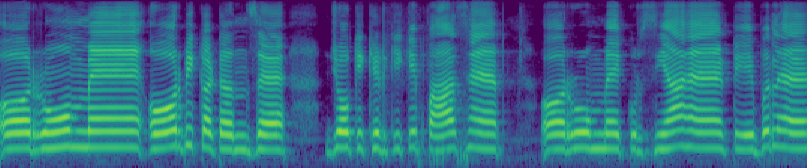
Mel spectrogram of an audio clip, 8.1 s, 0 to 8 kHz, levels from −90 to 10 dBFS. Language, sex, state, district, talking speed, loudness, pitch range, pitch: Hindi, female, Maharashtra, Mumbai Suburban, 140 wpm, -13 LUFS, 235-255 Hz, 245 Hz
